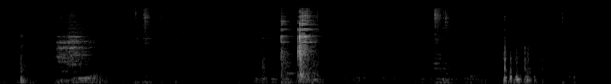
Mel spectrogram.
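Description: Stainless steel kitchen utensils clinking and knocking against each other and the counter: a scattering of separate clicks and clinks, the loudest a sharp metallic strike about three seconds in.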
